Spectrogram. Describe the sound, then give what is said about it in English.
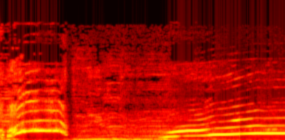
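Women in the street scream in loud, high-pitched bursts as Rizbot, a robot in rainbow gear and a cowboy hat, sprints across the street: a sustained shriek, a short break filled with low rumbling noise, then a rising scream that holds steady over a busy background. “All right, the women are screaming because Rizbot just sprinted across the street to, I guess, after somebody.”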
